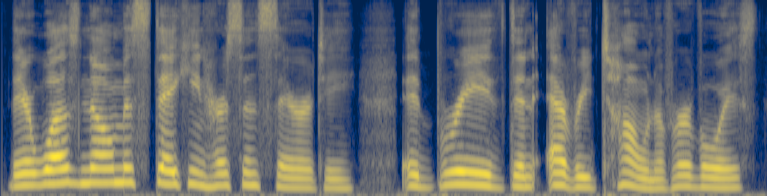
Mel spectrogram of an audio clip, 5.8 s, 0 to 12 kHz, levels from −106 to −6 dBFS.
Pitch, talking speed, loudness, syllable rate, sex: 190 Hz, 135 wpm, -19 LUFS, 4.6 syllables/s, female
